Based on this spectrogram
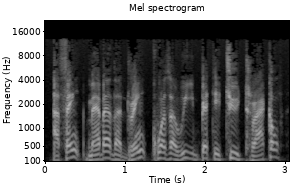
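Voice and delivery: small Scottish pixie voice. Acted. Pixie man speaks.

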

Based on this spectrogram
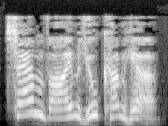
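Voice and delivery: very high, commanding wife's call; high, ringing imperious order; booming summons. A narrator's reading. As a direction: call a husband sternly down a corridor. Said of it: "Sybil's voice boomed along the corridor".

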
